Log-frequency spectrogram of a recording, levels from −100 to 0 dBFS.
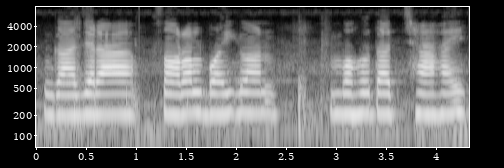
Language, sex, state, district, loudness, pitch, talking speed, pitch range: Bajjika, female, Bihar, Vaishali, -14 LUFS, 205 Hz, 85 wpm, 200-210 Hz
